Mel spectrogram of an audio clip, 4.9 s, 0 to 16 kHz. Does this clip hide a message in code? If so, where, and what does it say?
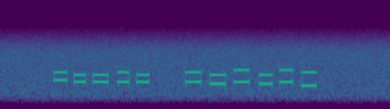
Yes: DTMF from 0.7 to 3.9 s, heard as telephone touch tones, dialled by hand, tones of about 160 ms, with phone line noise. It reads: 07787 849492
